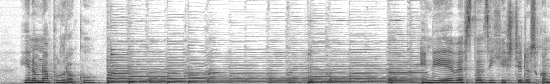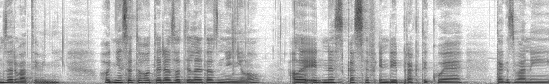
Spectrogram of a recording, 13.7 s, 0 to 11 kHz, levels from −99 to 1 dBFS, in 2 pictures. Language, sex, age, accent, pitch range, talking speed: Czech, female, 20-39, native, 195-220 Hz, 120 wpm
